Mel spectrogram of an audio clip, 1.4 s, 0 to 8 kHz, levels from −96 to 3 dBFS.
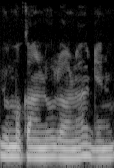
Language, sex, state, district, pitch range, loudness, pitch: Garhwali, male, Uttarakhand, Tehri Garhwal, 120-135 Hz, -28 LUFS, 125 Hz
